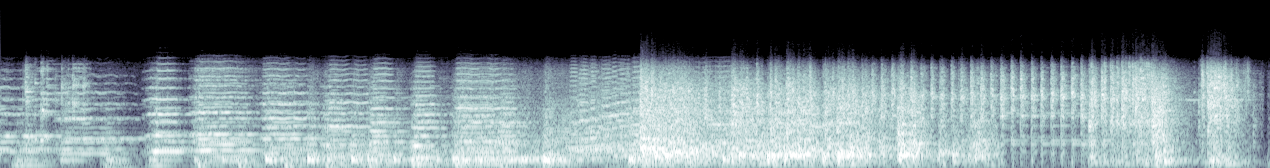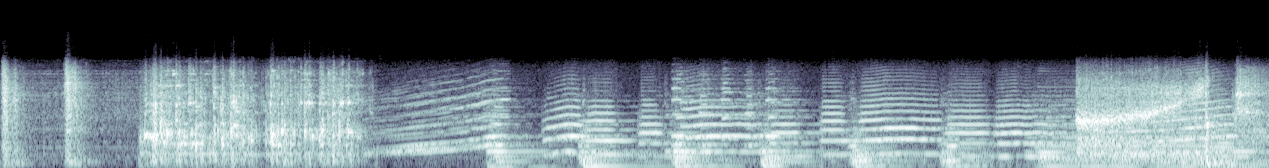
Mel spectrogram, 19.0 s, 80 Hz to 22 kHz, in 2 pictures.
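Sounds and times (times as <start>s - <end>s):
brass band music: 0.0s - 4.8s, 13.3s - 19.0s
orchestral music: 0.0s - 5.0s, 12.4s - 19.0s
cartoon clattering commotion: 4.6s - 12.3s.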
